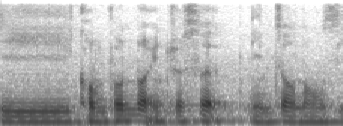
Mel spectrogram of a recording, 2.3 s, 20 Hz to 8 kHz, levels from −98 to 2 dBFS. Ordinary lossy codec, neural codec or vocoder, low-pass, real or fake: none; codec, 16 kHz, 8 kbps, FunCodec, trained on Chinese and English, 25 frames a second; 7.2 kHz; fake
